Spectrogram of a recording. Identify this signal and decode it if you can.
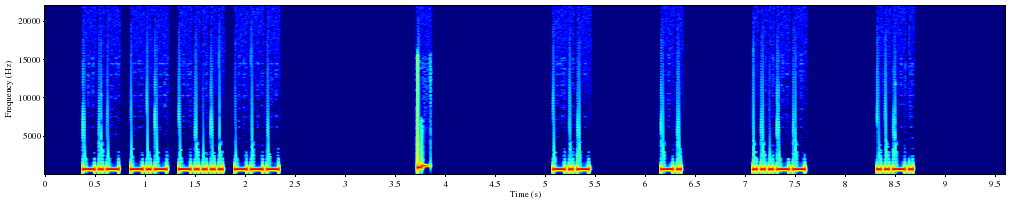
Morse code, heard as a keyed tone, about 32 wpm, spaced as for 16 wpm, 700 Hz. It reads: KK6O KN3F
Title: USA Call Signs - 4 Characters - 6x Character Spacing - 30wpm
